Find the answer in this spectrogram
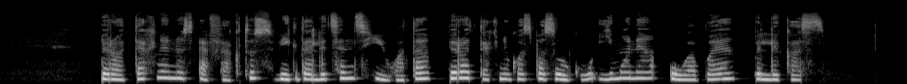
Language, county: Lithuanian, Vilnius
